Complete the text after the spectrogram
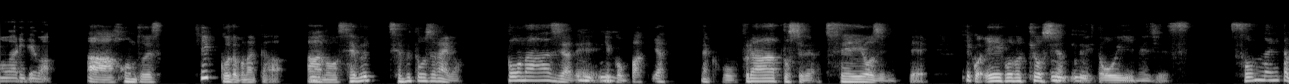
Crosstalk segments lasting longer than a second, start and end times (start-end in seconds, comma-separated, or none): none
